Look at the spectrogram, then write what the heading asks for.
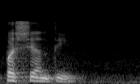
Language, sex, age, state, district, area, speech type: Sanskrit, female, 60+, Maharashtra, Nanded, urban, spontaneous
